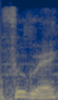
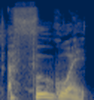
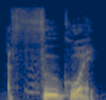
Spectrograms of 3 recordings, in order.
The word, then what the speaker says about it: Fugu: get my J Pull fug cuz what did I say chat it is the correct pronunciation her name is Fugu chat not fug not whatever the hell way you guys pronounce it Fugu she's literally the only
